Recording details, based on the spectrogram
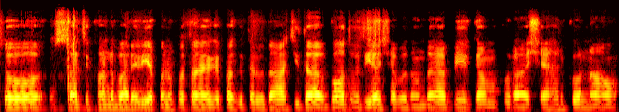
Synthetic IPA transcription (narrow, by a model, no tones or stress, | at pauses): soːsət͡ʃkʰəɳɖbaːɾeːʋiːaːpãːnũːpət̪aːɦɛːkɪpəɡt̪əɾʋd̪aːt͡ʃid̪aːbɔːt̪ʋəd̪ijaːʃəbəd̪ãːnd̪aːɛːbeːɡəmpuːɾaːʃɛɦəɾkoɾnaːoː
